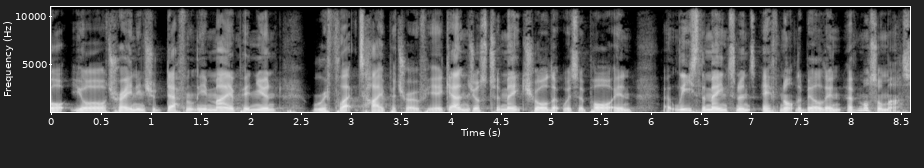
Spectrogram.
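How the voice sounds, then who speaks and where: A man with a British accent, medium pitch, ordinary pitch variation and a very fast pace, in a dry, close sound with no echo. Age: 30s. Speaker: fitness coach podcast host. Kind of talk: solo podcast monologue. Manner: casual, chatty.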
